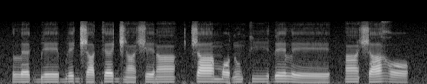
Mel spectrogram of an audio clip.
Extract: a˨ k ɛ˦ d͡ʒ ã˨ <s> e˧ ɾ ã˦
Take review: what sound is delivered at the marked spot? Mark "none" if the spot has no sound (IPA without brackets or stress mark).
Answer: ʃ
